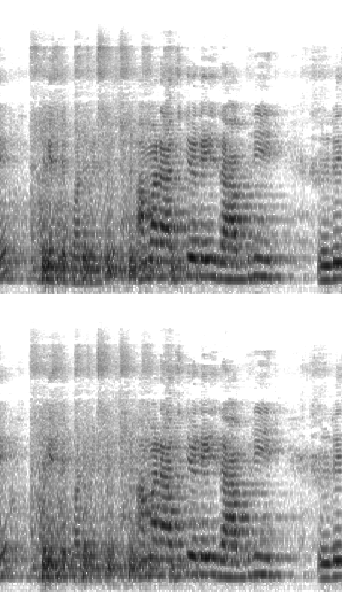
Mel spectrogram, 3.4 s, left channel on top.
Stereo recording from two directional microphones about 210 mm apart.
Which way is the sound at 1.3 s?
35° left (ahead or behind).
